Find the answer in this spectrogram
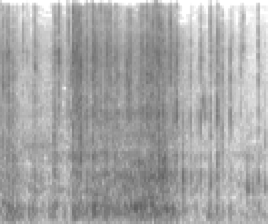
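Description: Clear plastic bags around model-kit runners crinkling as the bagged runners are lifted and shuffled. The rustling is busiest in the first second and thins out toward the end.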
